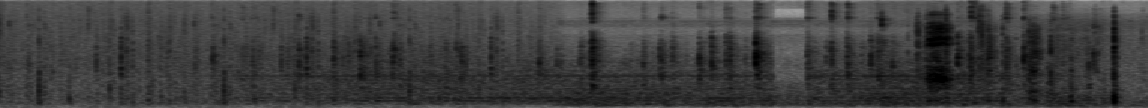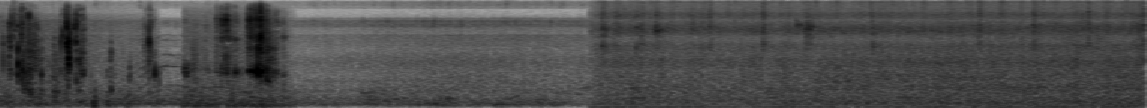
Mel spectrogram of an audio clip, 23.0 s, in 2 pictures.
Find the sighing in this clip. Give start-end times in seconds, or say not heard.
8.8-9.6.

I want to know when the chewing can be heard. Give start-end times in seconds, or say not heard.
9.1-14.4.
